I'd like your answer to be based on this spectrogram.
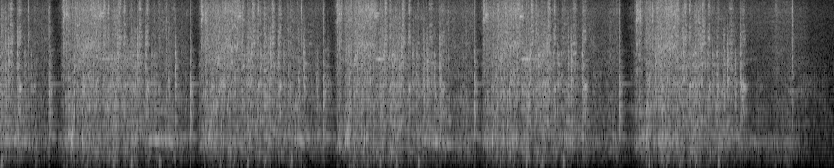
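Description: A Troy-Bilt rototiller's small engine runs rough and loud, surging and dipping in uneven pulses as its air-fuel mixture is adjusted, then fades near the end.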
